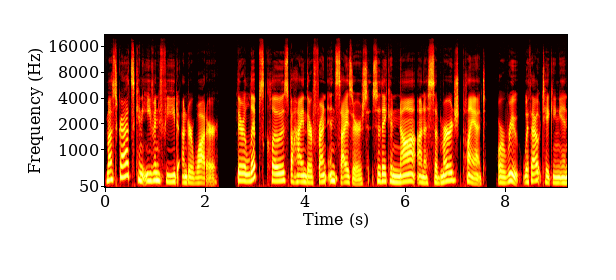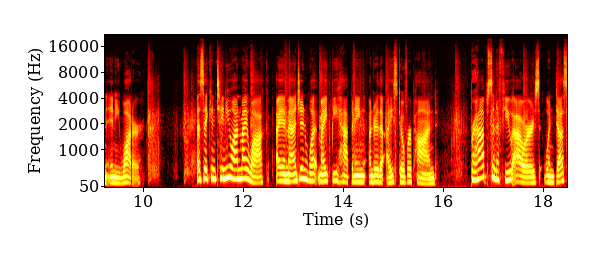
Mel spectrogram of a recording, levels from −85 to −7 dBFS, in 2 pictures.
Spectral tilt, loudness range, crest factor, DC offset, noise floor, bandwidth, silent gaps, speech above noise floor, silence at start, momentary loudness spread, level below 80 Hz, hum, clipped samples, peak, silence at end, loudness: -4.5 dB/octave; 4 LU; 18 dB; under 0.1%; -54 dBFS; 17 kHz; 2.28-2.61 s, 7.63-7.82 s; 37 dB; 0.05 s; 7 LU; -62 dBFS; none; under 0.1%; 0 dBFS; 0 s; -17 LUFS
